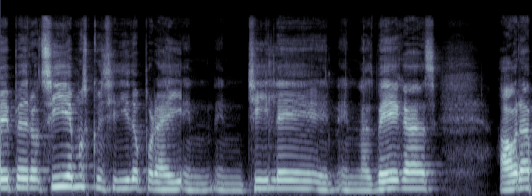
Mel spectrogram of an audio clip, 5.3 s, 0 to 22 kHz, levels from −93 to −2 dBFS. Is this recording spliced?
yes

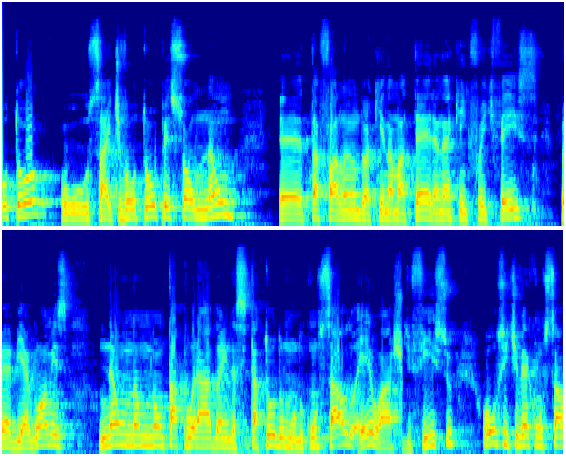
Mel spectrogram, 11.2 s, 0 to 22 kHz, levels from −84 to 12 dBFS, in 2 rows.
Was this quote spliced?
yes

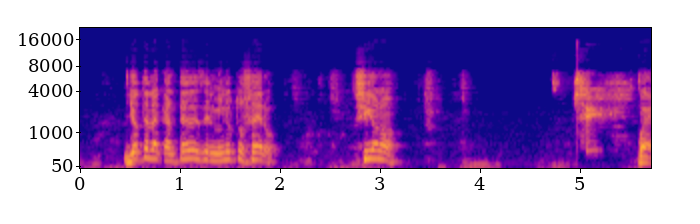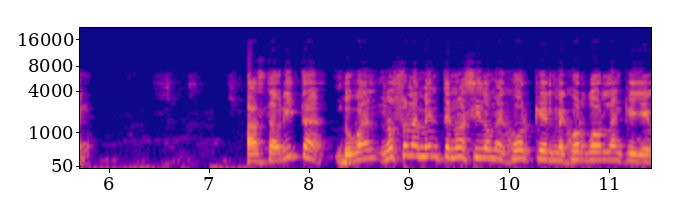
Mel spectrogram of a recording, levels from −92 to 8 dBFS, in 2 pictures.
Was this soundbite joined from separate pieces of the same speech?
no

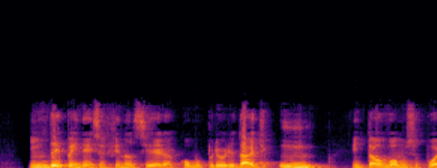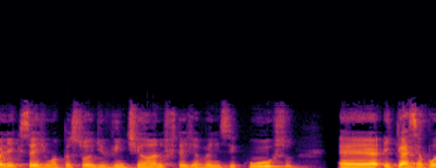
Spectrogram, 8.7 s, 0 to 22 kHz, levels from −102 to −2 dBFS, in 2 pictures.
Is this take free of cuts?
yes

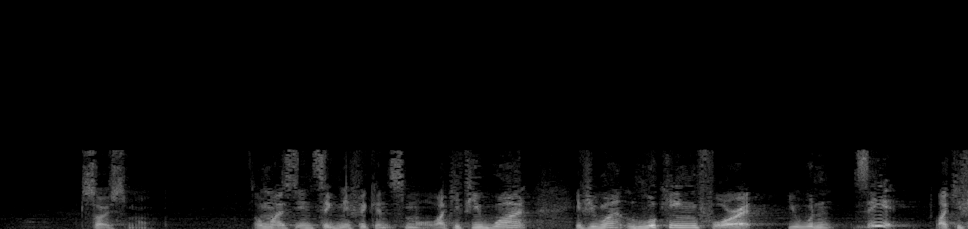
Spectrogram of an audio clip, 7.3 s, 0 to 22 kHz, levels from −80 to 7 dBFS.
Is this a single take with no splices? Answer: yes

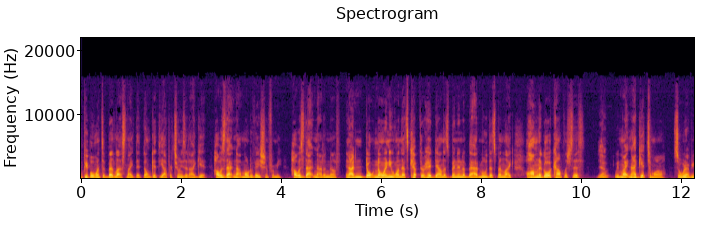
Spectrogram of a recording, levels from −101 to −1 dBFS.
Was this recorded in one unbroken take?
no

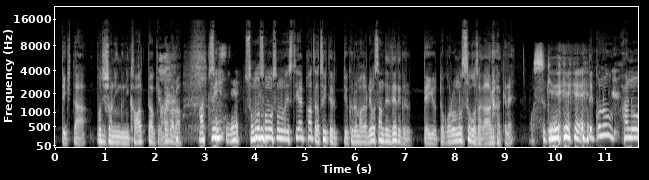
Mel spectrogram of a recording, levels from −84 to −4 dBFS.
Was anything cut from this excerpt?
no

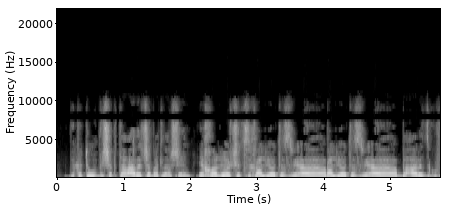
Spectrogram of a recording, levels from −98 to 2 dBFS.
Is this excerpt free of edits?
no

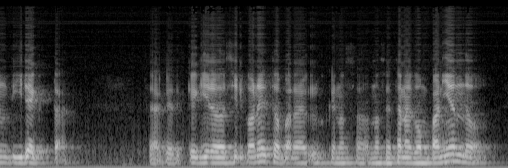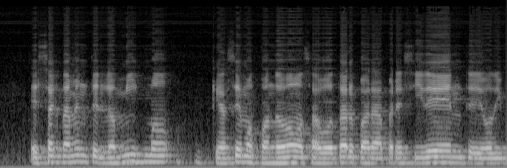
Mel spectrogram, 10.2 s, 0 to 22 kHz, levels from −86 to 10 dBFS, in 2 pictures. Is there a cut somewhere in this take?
yes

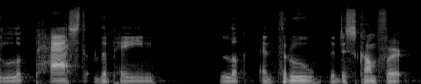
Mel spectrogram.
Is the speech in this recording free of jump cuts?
no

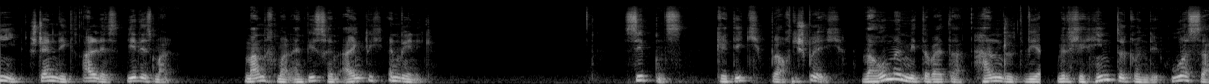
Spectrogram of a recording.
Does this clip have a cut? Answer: yes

